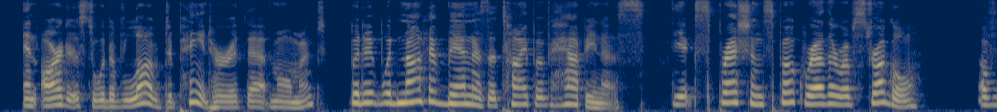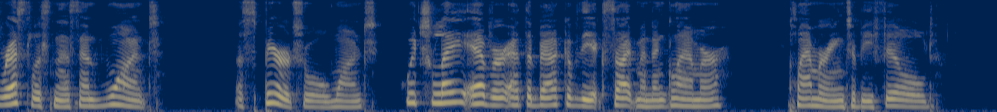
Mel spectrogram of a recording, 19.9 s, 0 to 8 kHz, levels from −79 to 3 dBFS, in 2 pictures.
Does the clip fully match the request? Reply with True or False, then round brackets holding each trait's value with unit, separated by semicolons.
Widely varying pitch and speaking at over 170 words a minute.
False (6.0 semitones; 150 wpm)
